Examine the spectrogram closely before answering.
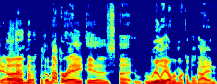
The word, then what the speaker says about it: Paré: So Matt, he tells people how to pronounce his last name by saying it's like hip hip hooray. Hip hip hooray. Right. Yeah. So Matt Paré is really a remarkable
